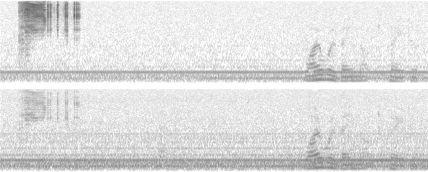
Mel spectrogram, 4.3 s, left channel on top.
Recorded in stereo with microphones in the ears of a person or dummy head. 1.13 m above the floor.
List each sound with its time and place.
0.2 s a squeak: 70° left (ahead or behind)
3.0 s a man speaking: 20° right (ahead or behind)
